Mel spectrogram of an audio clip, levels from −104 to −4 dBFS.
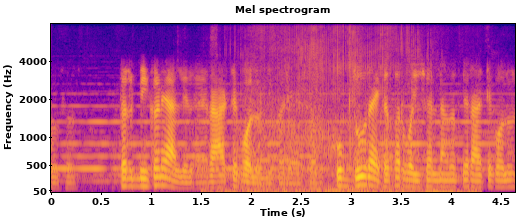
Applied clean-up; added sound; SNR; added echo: none; Musical instrument + Zipper (clothing); 8 dB; none.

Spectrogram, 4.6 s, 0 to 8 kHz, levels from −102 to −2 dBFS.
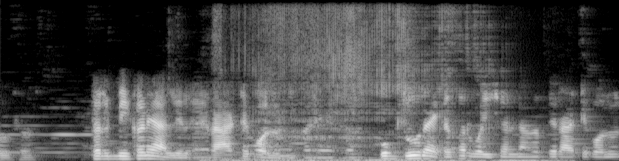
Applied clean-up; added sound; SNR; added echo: classical method log-MMSE.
